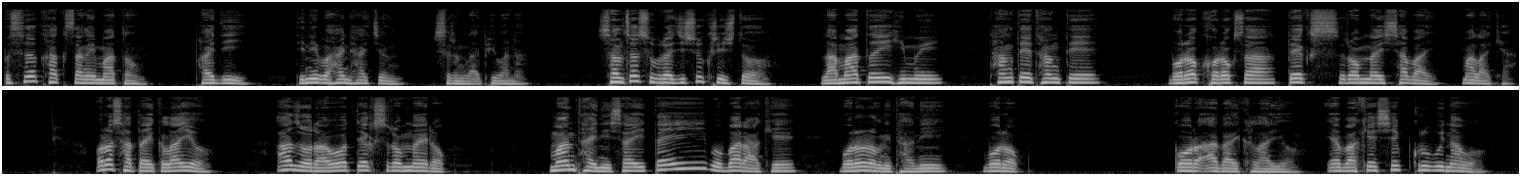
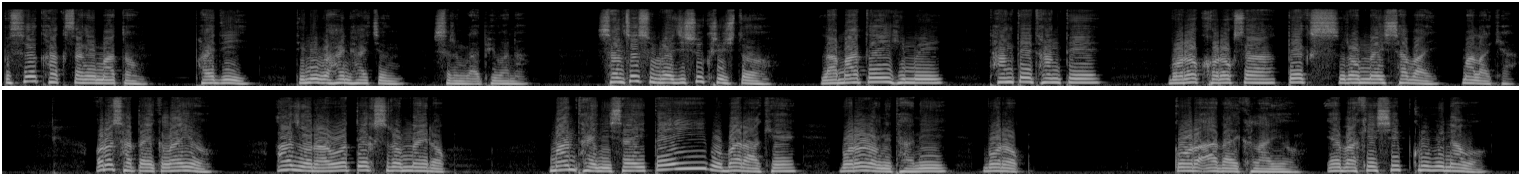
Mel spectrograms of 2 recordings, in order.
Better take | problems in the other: first | distortion; heavy; 20% of the sound clipped

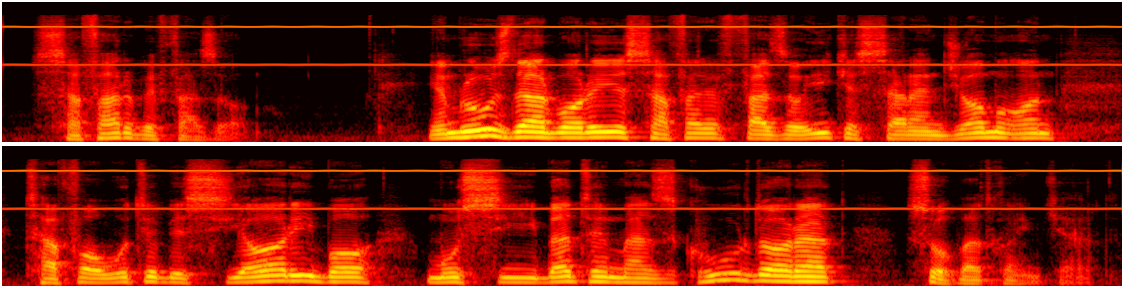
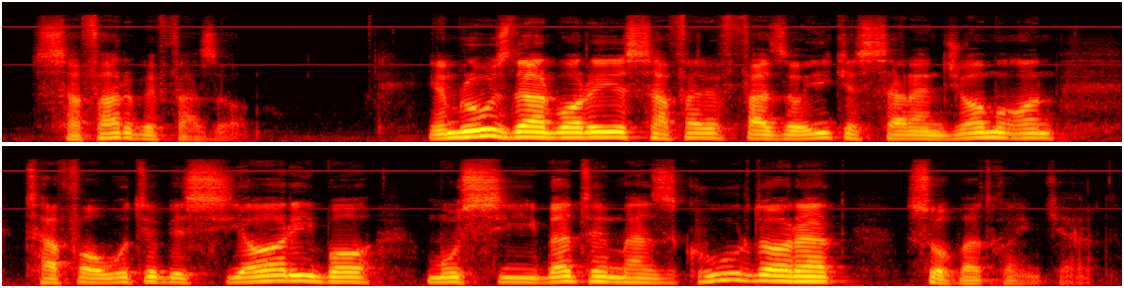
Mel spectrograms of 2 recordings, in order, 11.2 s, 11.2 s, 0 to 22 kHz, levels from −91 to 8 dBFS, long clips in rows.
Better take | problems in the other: second | high-pitched whine; loud; throughout; 10.5 kHz, 6 dB below the speech; faint in the second

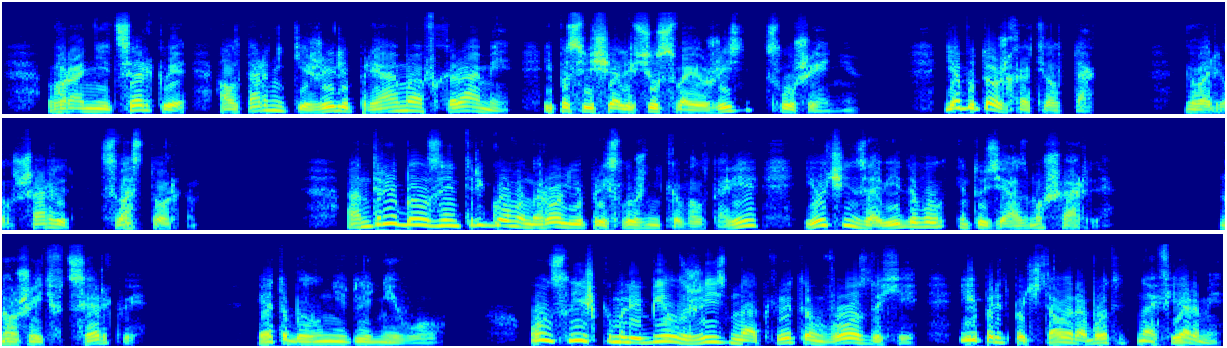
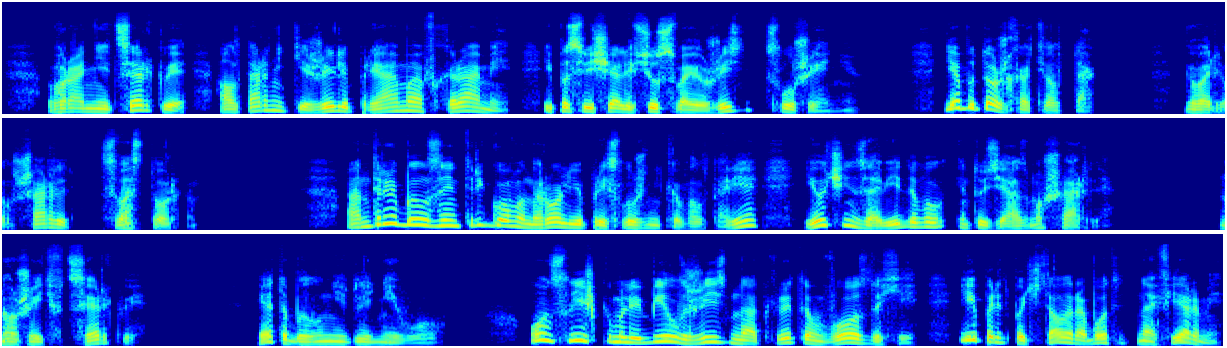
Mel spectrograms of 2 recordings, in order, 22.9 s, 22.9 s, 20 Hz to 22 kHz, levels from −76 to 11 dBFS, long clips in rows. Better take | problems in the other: second | distortion; slight; 10 dB below the speech

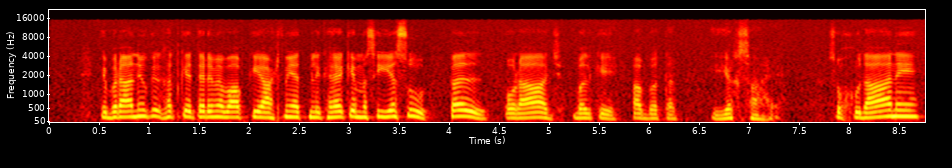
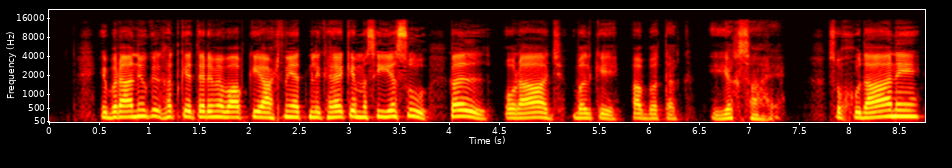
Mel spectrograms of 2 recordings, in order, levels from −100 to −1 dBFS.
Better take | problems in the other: second | hiss; faint; throughout; 25 dB below the speech

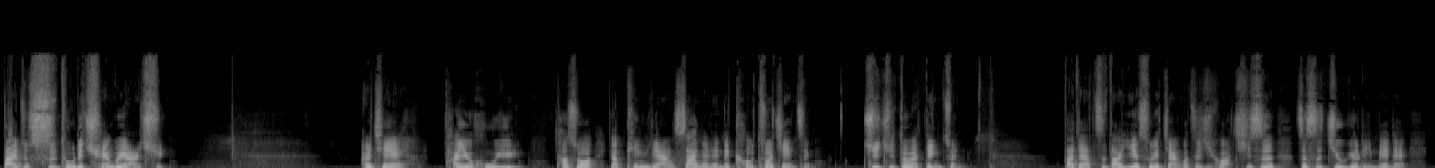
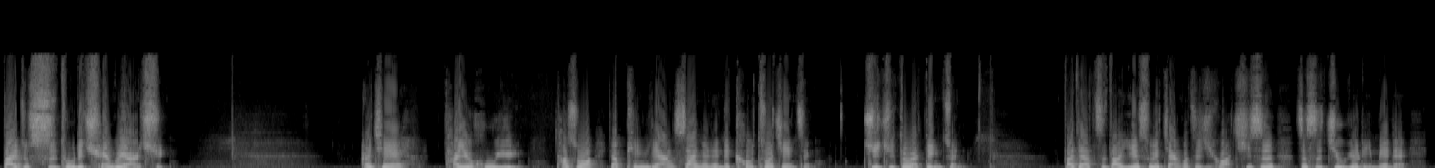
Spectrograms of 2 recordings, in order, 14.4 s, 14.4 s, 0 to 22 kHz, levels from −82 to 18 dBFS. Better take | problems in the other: first | distortion; slight; 10 dB below the speech

